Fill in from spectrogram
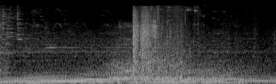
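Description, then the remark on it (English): Over a steady, low vehicle engine drone, a single sharp burst of gunfire from pursuing men in pickup trucks armed with AK-47s strikes the car, bringing a bright crack and a brief shattering, glassy splash that quickly fades. “Okay, that's gunfire.”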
